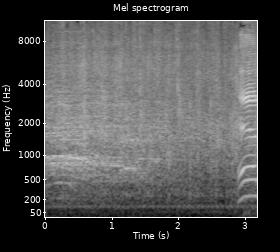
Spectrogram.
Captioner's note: applause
